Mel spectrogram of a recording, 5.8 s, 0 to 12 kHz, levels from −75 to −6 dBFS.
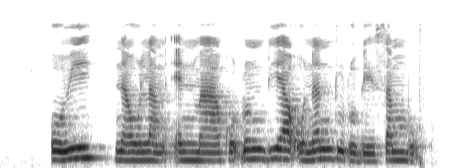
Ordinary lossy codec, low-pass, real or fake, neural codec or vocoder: MP3, 96 kbps; 7.2 kHz; real; none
